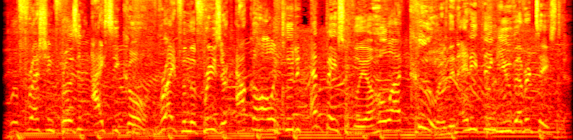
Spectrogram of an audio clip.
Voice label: animated

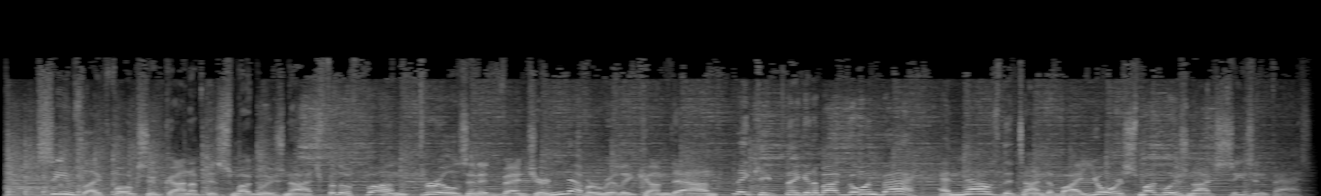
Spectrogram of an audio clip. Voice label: upbeat

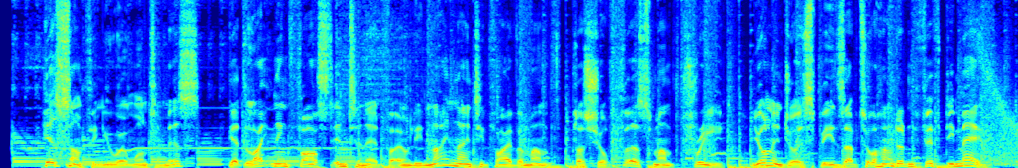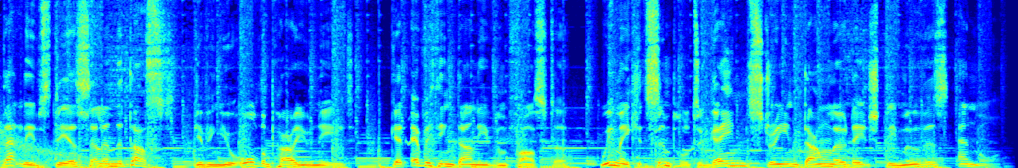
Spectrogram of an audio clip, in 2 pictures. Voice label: Upbeat

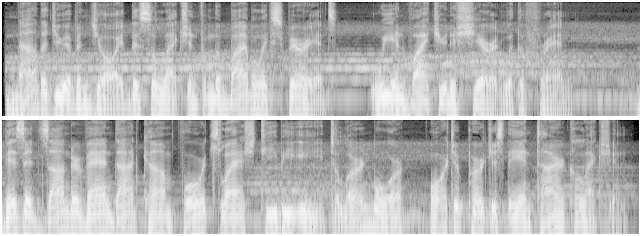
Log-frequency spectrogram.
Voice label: narrative

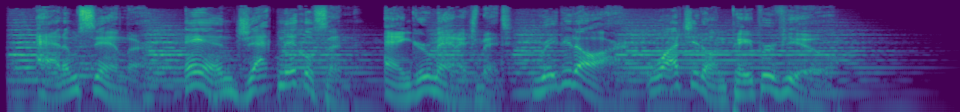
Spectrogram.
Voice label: friendly

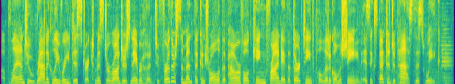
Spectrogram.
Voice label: Newscaster

